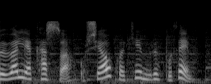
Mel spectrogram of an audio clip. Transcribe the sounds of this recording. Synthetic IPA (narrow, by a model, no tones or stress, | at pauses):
ʏvɛljakʰasːa̰ɔ̰ɣsjaːwkvacʰɛːmʏɾʏhpuɾ̥θejm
